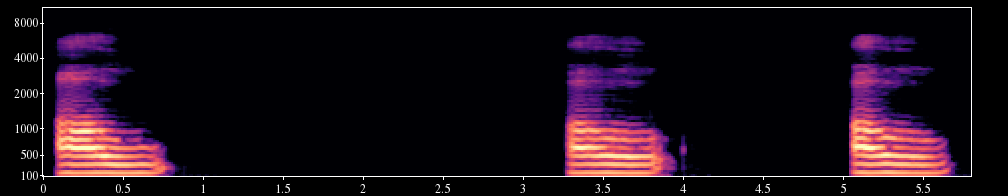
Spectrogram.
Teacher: अ से जब हम ऊ तक जाते हैं तो हमें प्राप्त होता है औ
